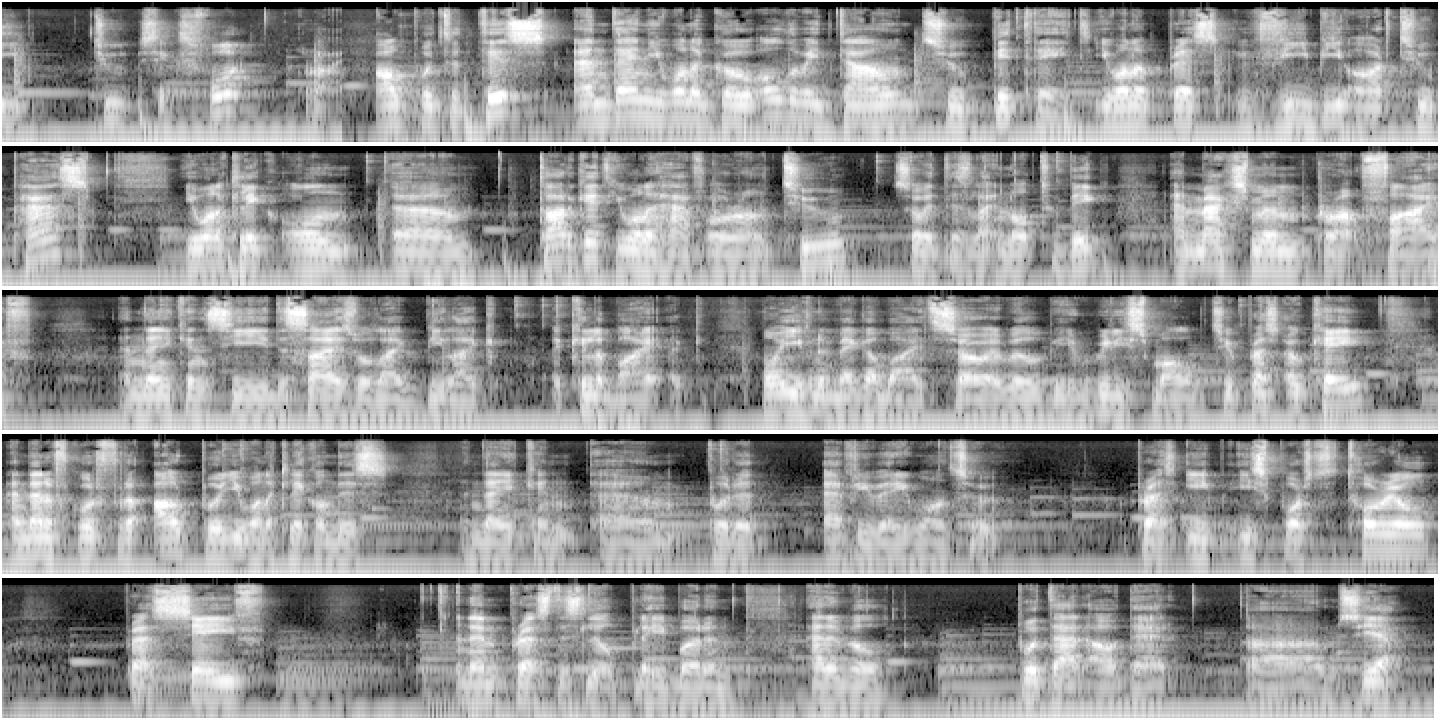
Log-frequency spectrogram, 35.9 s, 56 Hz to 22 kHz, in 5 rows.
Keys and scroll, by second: 10.7 @, 11.8 2, 13.6 5.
